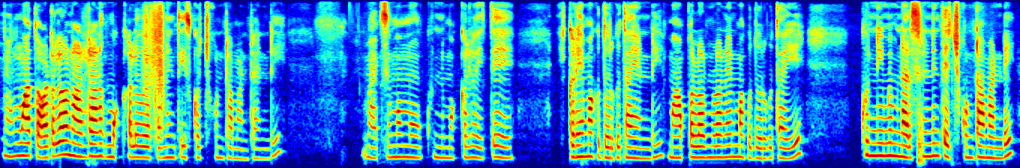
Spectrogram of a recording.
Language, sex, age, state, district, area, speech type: Telugu, female, 18-30, Andhra Pradesh, Palnadu, rural, spontaneous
